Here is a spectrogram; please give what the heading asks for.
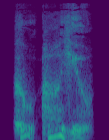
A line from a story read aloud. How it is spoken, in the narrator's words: He asked quietly, controlled fear in his voice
